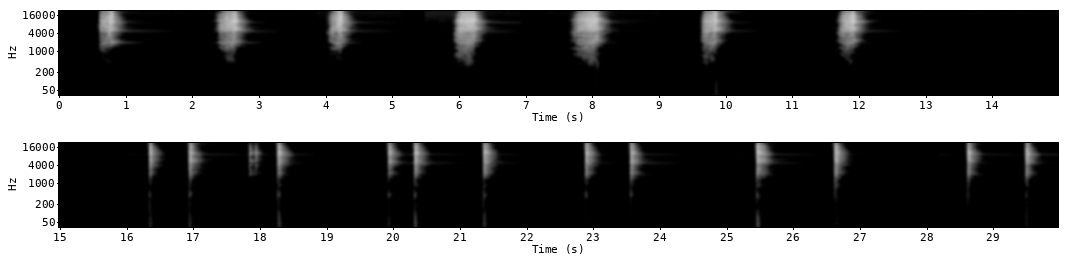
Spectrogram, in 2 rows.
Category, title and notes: Sound effects > Objects / House appliances
dmc or hollywoodedge inspired shing ring and light sword hit sound 07282025
sounds of sword or knife shing slide with light hits. recorded from silverware fork and cleaver knife sounds.
blade, ding, fighting, hit, knife, light, medieval, metal, schwing, slide, sword, weapon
